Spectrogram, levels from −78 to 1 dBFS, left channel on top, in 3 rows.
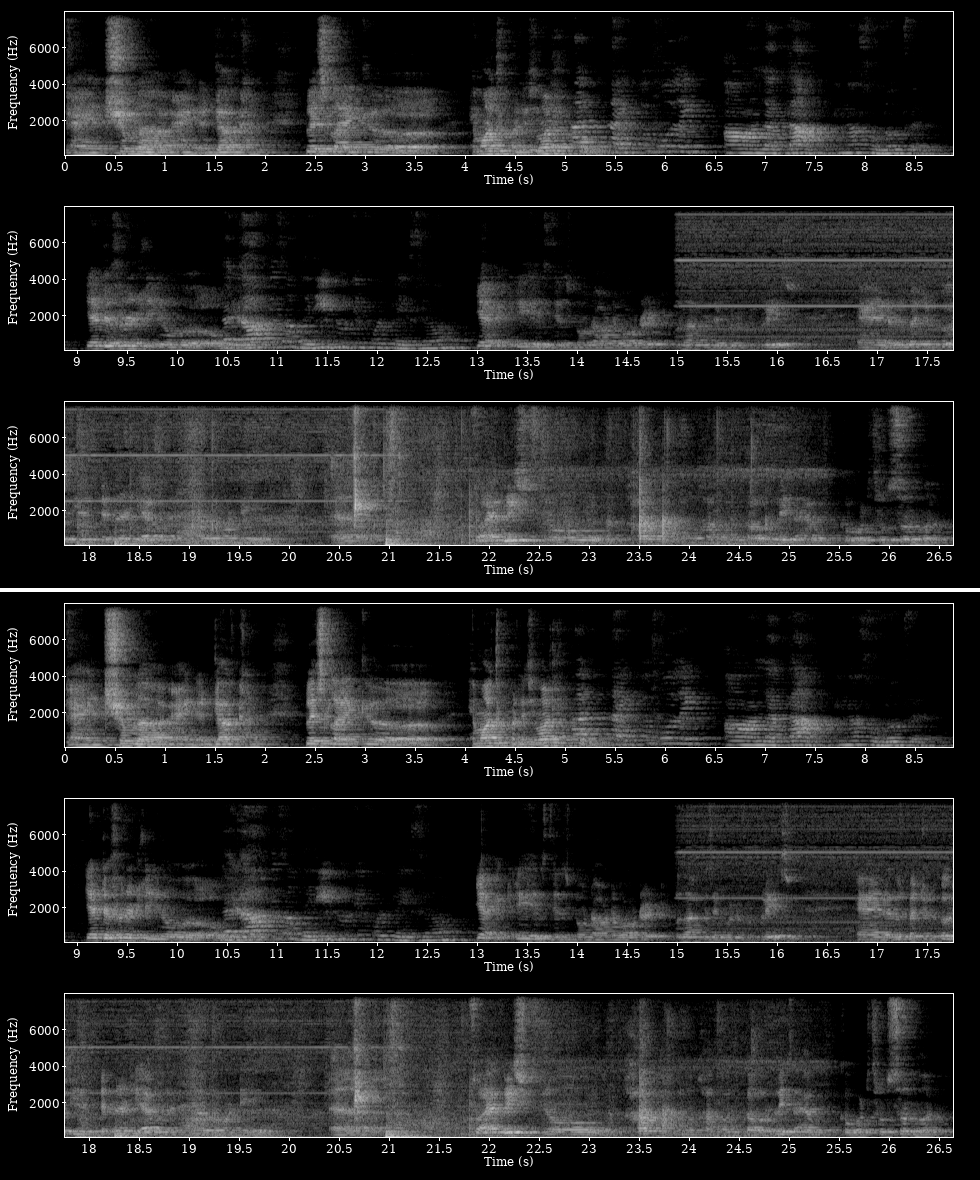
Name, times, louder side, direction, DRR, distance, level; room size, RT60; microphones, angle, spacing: voice 1, 0.0-3.7 4.0-5.0 9.1-10.8 13.0-19.7 20.4-21.2 21.8-26.4, right 1 dB, 70° right, -1 dB, 0.5 m, -31 dB
voice 2, 4.8-6.3 6.6-8.6 10.4-12.8, left 1 dB, 45° left, -6 dB, 0.9 m, -36 dB
sound 1, 15.0-25.4, left 1 dB, 25° left, 0.3 m, -32 dB
2.4 x 2.2 x 3.1 m, 1.1 s
head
